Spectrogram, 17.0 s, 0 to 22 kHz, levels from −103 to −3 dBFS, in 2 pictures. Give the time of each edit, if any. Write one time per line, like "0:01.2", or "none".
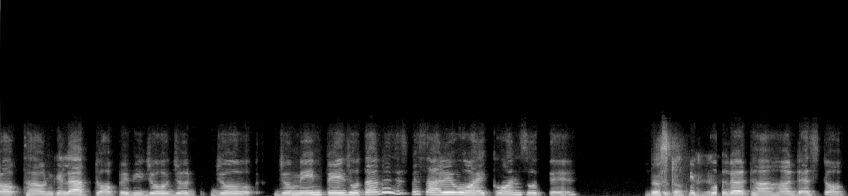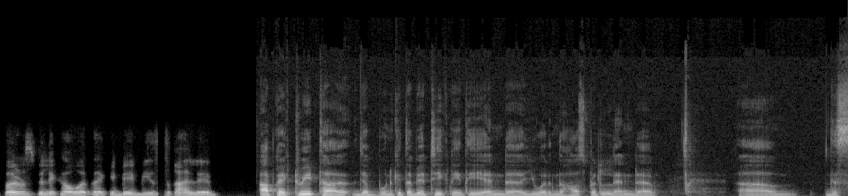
0:10.9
